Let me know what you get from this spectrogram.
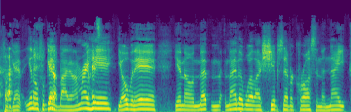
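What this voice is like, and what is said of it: Speaks with a noticeable accent. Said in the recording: “I like your accent.”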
